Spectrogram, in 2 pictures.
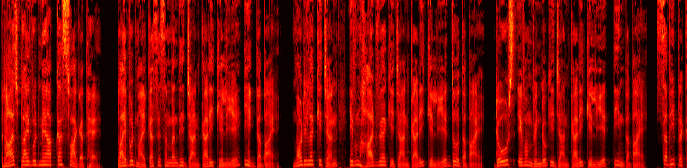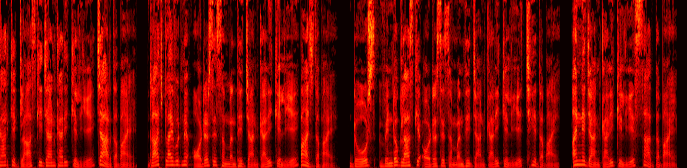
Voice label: IVRS, Voice-Over; Raj plywood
